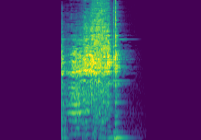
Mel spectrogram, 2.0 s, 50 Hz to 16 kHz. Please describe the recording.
Sliding Metal 07
blacksmith, clang, iron, metal, metallic, rod, shield, shiny, slide, steel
